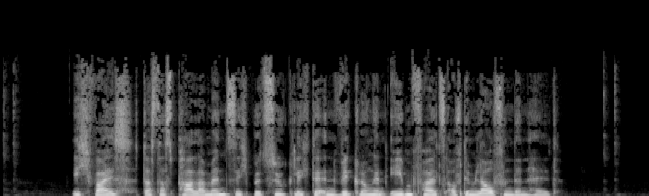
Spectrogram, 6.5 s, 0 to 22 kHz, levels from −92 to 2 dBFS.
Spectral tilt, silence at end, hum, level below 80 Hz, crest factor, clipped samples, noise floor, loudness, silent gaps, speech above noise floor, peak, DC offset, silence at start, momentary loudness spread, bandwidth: -5.5 dB/octave; 1 s; none; -60 dBFS; 16 dB; under 0.1%; -73 dBFS; -20 LUFS; none; 53 dB; -4 dBFS; under 0.1%; 0.75 s; 7 LU; 16 kHz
